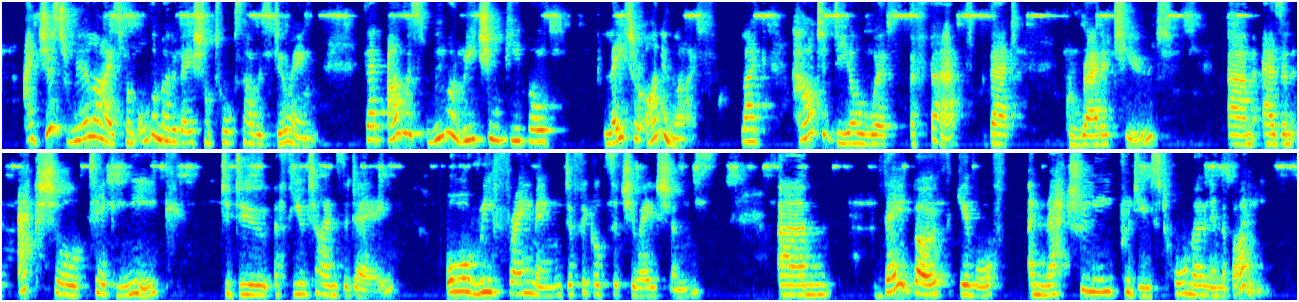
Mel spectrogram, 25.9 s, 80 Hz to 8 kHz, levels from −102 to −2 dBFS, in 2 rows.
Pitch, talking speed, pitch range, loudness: 215 Hz, 135 wpm, 190-270 Hz, -30 LUFS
